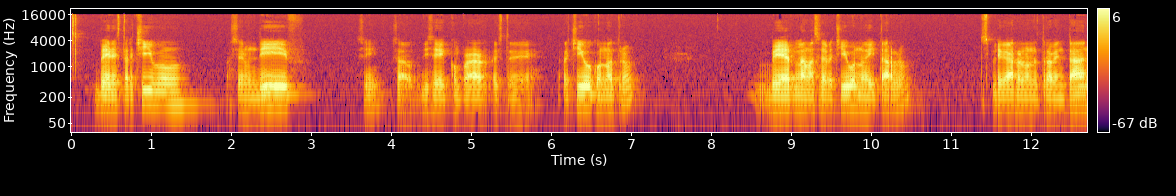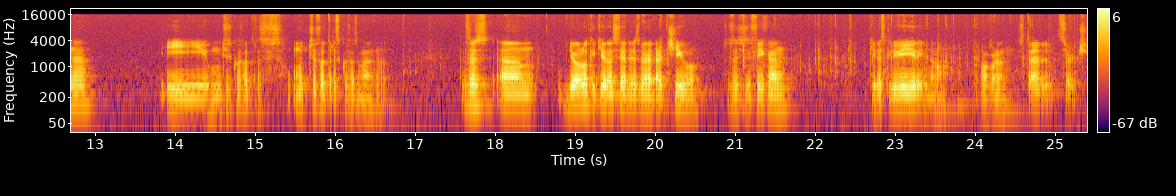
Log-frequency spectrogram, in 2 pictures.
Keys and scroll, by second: 18.1 Escape, 20.1 v, 21.1 Down, 21.3 Down, 21.4 Down, 21.6 Down, 21.7 Down, 21.8-24.1 typing, 24.6 ctrl+g, 25.3 ctrl+g.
